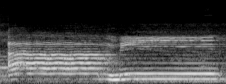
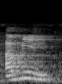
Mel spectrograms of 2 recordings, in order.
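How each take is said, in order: First: The vowels are drawn out long. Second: The vowels are said short. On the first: It asks that the prayer be accepted. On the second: It means trustworthy.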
